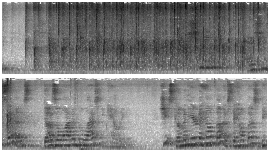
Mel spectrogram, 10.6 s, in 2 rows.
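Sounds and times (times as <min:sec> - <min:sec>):
audience applause: 0:00.5 - 0:05.6
speech: 0:06.2 - 0:07.4, 0:08.5 - 0:10.6.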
